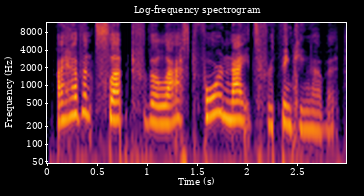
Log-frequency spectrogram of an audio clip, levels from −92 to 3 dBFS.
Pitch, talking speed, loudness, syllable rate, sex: 245 Hz, 240 wpm, -20 LUFS, 5.1 syllables/s, female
